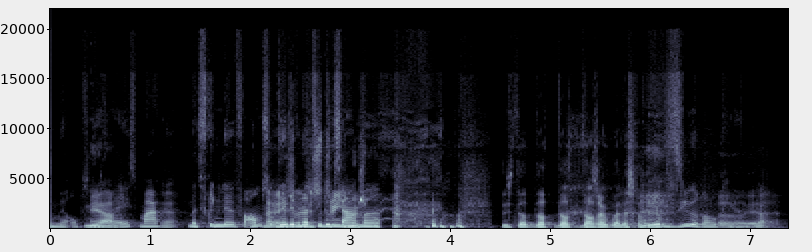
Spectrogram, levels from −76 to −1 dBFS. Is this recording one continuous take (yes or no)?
no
